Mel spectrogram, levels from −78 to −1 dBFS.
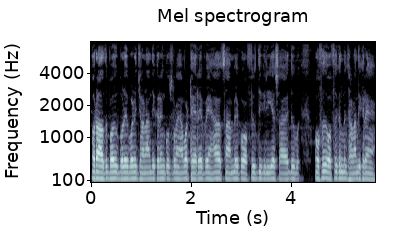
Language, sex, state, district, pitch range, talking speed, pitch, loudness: Hindi, male, Bihar, Patna, 125-130 Hz, 315 wpm, 130 Hz, -20 LUFS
